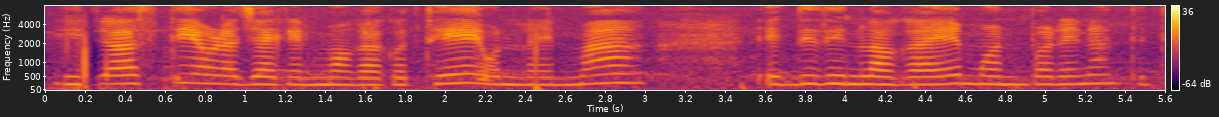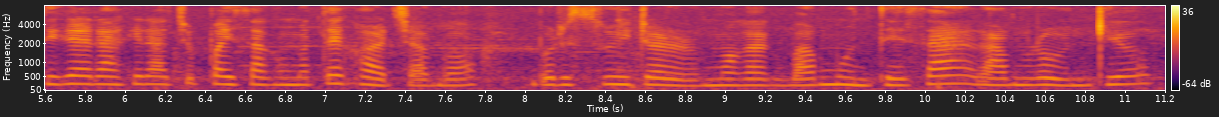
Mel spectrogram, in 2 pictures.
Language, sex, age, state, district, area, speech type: Nepali, female, 18-30, West Bengal, Jalpaiguri, urban, spontaneous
